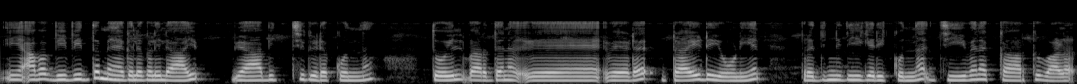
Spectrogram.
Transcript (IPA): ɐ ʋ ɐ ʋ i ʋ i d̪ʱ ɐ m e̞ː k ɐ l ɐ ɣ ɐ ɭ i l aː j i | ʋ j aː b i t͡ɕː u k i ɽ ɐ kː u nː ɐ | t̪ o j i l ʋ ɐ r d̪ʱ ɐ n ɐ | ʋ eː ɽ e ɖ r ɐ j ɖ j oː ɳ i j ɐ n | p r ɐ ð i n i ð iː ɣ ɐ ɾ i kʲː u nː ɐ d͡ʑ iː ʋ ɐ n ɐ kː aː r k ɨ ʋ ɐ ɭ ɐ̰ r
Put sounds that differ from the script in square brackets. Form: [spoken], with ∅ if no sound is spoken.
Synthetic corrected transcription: ɐ ʋ ɐ ʋ i ʋ i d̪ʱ ɐ m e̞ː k ɐ l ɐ ɣ ɐ ɭ i l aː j i | ʋ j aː b i t͡ɕː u k i ɽ ɐ kː u nː ɐ | t̪ o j i l ʋ ɐ r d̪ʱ ɐ n ɐ | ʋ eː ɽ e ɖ r ɐ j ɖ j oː ɳ i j ɐ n | p r ɐ ð i n i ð iː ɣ ɐ ɾ i kʲː u nː ɐ d͡ʑ iː ʋ ɐ n ɐ kː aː r k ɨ ʋ ɐ ɭ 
